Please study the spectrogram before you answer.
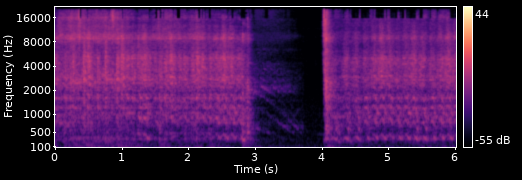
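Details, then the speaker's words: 1967 Mustang after months of sitting, fuel pump working, float bowl likely empty, on jump box: starter spins steadily but never catches, pause then more cranking; crank no start from no fuel. "Here we go. I doubt there's any fuel in the float bowl, but let's see what happens. Fuel pump's working."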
